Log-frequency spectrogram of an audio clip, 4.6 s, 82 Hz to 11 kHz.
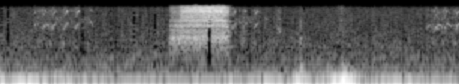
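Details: Barn owl at night, 11 May 2019, 23:34: a single rasping, breathy screech lasting about 0.6 seconds, with soft clicking ticks before and after it against a quiet background.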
